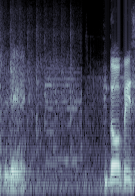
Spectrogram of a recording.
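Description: A pigeon flaps its wings.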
